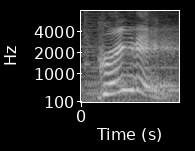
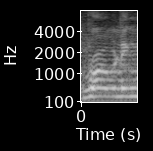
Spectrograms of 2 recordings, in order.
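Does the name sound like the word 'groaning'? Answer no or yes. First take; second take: no; yes. First: It does not sound like the word groaning. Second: It sounds like the word groaning. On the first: The speaker calls it right. "This sounds so weird, but it's Groening" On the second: The speaker calls it wrong. "I've been saying groaning my whole life"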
